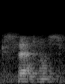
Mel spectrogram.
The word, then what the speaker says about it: xeno: Do you know what the word xenos means? Or xeni? Mm-hmm. Foreigner or stranger? It's mispronounced in English when people say xenophobia. It's not a Z, a Z, it's an X.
